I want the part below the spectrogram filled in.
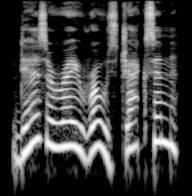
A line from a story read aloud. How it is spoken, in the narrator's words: Jade snapped, then paused to collect her breath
